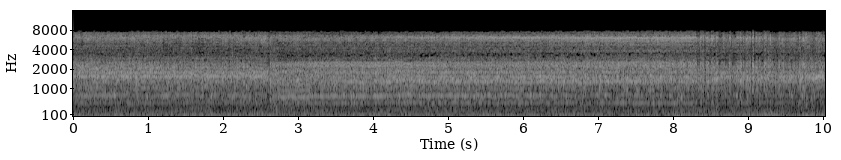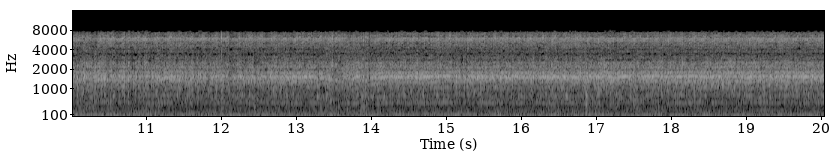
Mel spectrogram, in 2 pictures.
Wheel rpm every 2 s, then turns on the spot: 70, 60, 70, 70, 70, 70, 60, 70, 70, 70.
none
